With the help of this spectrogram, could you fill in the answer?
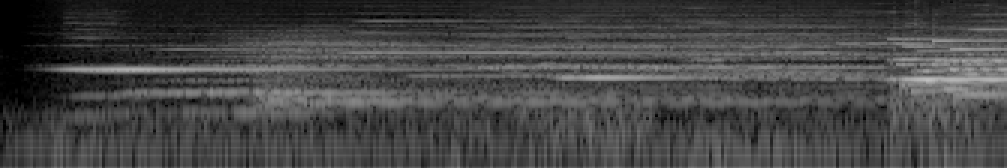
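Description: Shimmering orchestral film-score music, a time motif cue heard before the DeLorean car reveal, with sustained, layered high tones and bell-like resonances swelling steadily, building in density before a brighter surge near the end, with no one speaking.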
